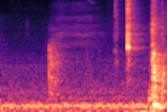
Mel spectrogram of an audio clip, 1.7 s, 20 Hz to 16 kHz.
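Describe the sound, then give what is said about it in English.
Arrows thud into a target in quick succession, with a soft whoosh first and then two sharp impacts over a low background hum. No one speaks. “Arrow. Hitting 4. 3. Shunk.”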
